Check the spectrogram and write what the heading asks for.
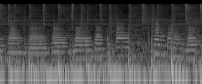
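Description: Live jazz from a low-register band: trombone, baritone saxophone and bass clarinet play a run of short notes over drum and cymbal strokes and a strong low bass line.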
